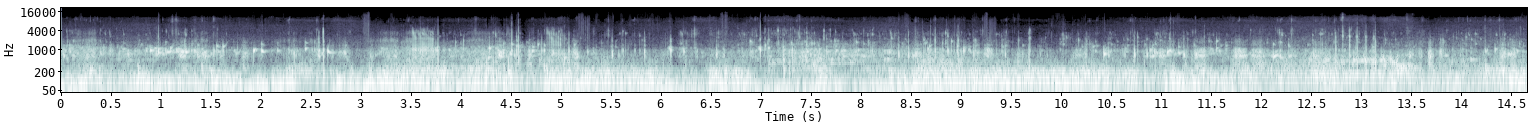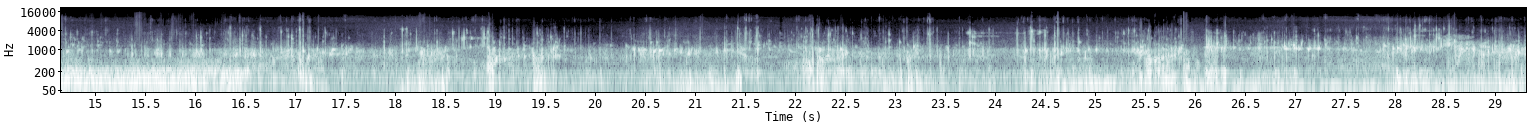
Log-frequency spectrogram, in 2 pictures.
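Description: Muffled underwater sound picked up by a camera in its housing: a low rumble of moving water with gurgling and many small crackles and clicks. The low rumble thins out about two-thirds of the way through, leaving the crackling and a wavering hum.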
